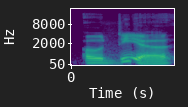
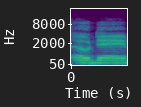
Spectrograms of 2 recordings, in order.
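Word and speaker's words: O'Dea: Colorado State Republican Party was represented well by Odia as the Senate candidate in the 2022 midterms in terms of values? Yeah, his name is pronounced O'Day, by the way.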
